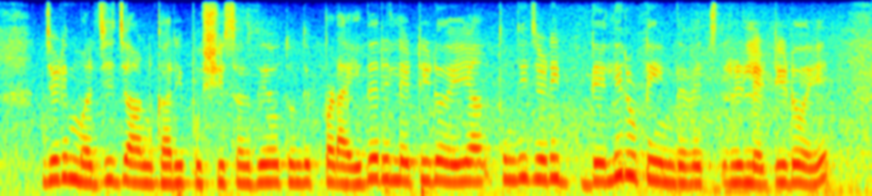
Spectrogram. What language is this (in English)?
Dogri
